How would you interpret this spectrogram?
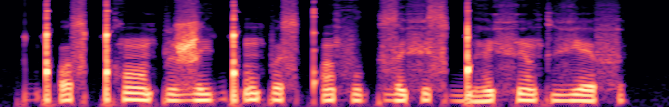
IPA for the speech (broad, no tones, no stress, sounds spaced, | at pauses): ǃʼ ɔ s ǃʰ ɔ̃ pʲ u ʐ i ǃʼ ũ p ɵ s qʼ ũ f u k z ə fʲ ə s ɡ͡ǃ ɛ̃ fʲ ɔ̃ k vʲ ɛ f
